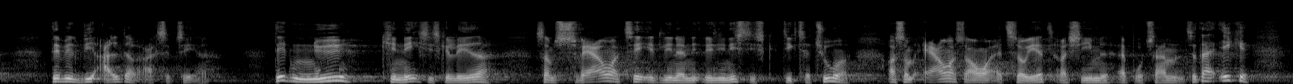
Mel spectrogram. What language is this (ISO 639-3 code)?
dan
